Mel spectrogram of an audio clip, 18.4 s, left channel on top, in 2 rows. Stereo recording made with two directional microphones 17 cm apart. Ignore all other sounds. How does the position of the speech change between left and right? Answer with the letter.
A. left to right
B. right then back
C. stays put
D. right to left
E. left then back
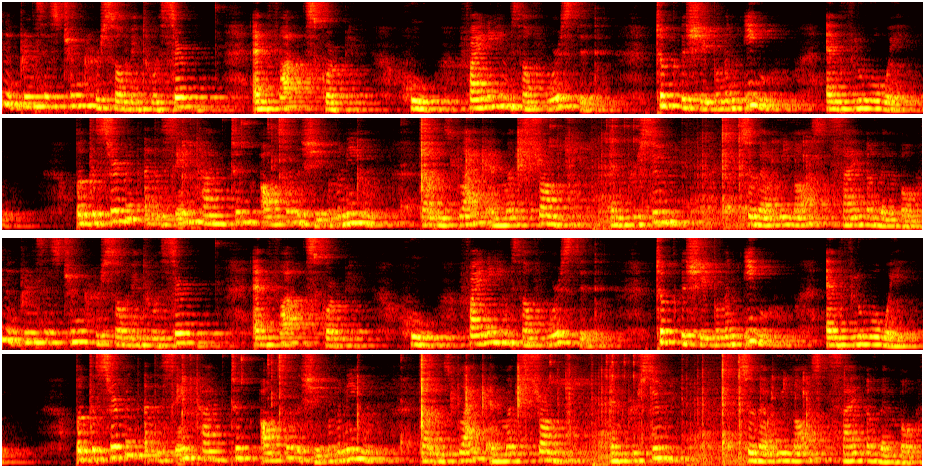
A.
